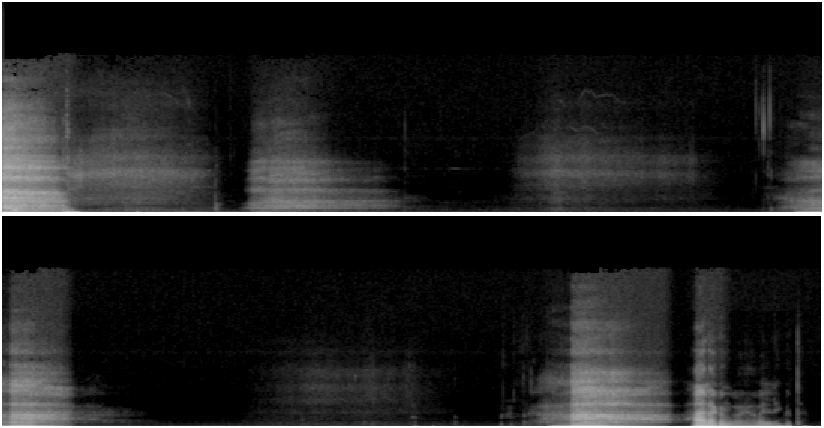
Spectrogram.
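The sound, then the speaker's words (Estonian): Deep breaths in and out during a relaxation exercise: a few airy inhales and exhales separated by long quiet gaps, some exhales voiced like sighs. “teeme mingi kolm korda sügavat hingamist ka sisse-välja, hingame sisse, hingame välja. hingame sisse ja hingame välja”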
